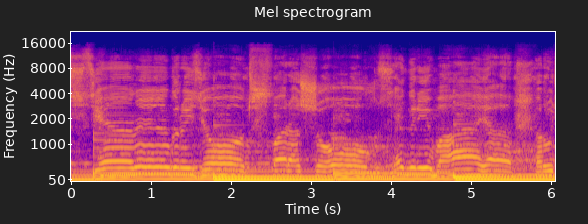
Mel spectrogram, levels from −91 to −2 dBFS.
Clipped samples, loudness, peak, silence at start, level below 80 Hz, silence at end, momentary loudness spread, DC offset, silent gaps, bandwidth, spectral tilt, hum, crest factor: under 0.1%; -16 LUFS; -2 dBFS; 0 s; -18 dBFS; 0 s; 3 LU; 0.9%; none; 13.5 kHz; -5.5 dB/octave; none; 12 dB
